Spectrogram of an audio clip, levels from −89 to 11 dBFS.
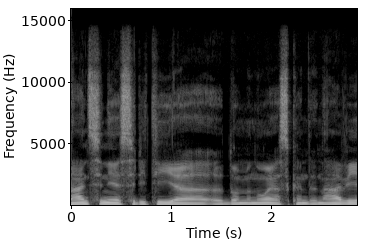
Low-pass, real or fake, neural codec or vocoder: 14.4 kHz; real; none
